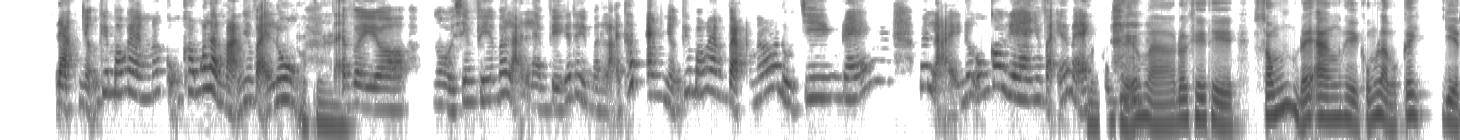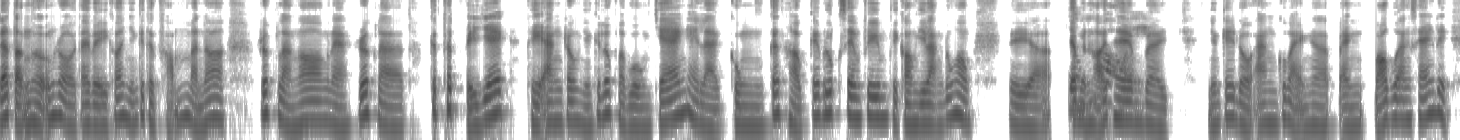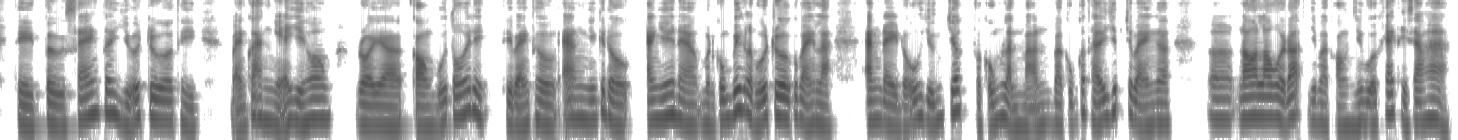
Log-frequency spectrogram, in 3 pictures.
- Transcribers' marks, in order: other noise; distorted speech; laugh; other background noise; tapping
- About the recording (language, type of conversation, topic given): Vietnamese, advice, Làm sao để phân biệt đói thật với thói quen ăn?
